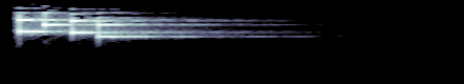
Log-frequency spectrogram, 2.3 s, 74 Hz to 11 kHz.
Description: Стандартная мелодия на Google Nexus 4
